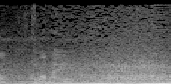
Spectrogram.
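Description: A motor vehicle passing close by: a low engine hum that comes in about half a second in and grows louder toward the end.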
